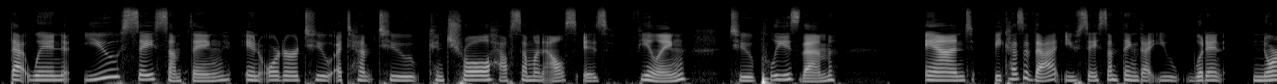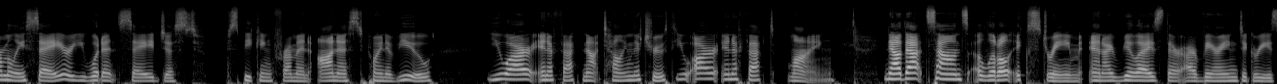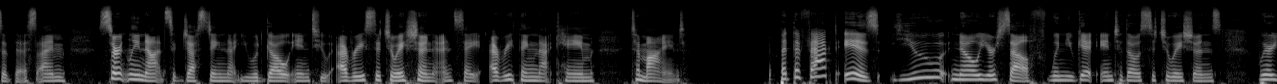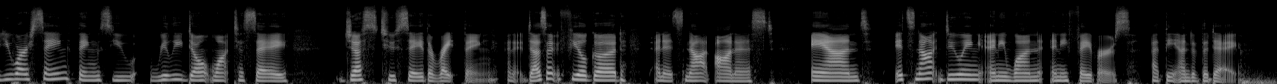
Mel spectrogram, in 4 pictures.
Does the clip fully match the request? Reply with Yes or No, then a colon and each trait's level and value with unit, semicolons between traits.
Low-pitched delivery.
No: medium, 185 Hz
